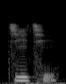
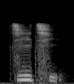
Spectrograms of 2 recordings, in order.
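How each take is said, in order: First: The tones have a compressed, reduced pitch contour. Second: The tones keep their full pitch contours. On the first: "for one level of de-stressing, it becomes like" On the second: "stressed, you have"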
